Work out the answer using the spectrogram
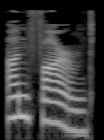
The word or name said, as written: unfarmed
